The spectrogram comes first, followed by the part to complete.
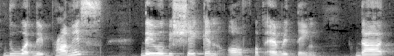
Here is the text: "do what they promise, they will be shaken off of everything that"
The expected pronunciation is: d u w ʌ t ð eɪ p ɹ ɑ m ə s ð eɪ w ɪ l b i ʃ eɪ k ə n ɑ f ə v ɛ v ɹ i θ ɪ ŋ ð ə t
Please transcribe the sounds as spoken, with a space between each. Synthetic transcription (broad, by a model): d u w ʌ t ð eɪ p ɹ ɑ m ə s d eɪ w ɪ l b i ʃ eɪ k ə n ɑ f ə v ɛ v ɹ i t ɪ ŋ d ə t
